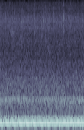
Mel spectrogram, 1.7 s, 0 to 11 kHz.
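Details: Jeep 4.0 after spark plug change, with a growing exhaust leak: steady, even low idle hum with no stumble, exhaust no longer spitting as before; normal idle.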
